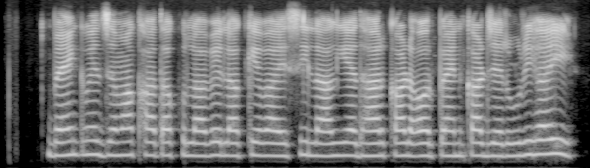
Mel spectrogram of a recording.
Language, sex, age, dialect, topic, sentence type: Magahi, female, 18-24, Central/Standard, banking, statement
